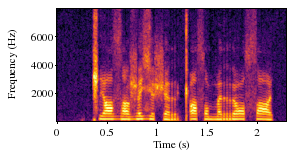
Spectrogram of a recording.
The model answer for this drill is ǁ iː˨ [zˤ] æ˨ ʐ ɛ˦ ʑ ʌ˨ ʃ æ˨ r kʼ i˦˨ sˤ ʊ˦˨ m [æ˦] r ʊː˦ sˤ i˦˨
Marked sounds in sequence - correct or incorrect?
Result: correct, correct

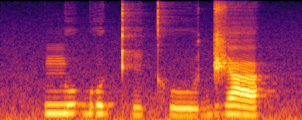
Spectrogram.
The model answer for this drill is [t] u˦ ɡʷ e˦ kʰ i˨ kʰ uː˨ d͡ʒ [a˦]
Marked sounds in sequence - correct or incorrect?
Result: incorrect: n, incorrect: a˦˨

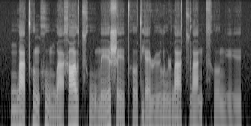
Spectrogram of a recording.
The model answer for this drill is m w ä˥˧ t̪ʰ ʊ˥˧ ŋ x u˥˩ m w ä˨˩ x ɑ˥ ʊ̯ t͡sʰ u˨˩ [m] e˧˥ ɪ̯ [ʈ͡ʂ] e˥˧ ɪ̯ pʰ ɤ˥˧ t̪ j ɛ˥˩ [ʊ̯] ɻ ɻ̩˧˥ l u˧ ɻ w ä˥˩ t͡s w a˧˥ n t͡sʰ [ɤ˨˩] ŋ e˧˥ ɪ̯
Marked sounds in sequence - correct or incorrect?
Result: correct, incorrect: ʂ, incorrect: none, correct

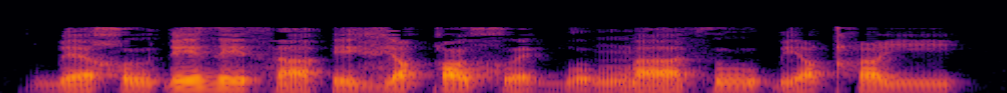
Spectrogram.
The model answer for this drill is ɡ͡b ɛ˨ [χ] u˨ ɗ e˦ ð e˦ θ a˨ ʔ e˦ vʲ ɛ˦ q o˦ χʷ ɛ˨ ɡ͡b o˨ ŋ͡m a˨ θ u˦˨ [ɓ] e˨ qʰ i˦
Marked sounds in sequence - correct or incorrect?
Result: correct, correct

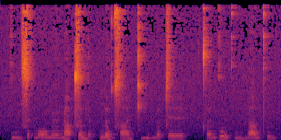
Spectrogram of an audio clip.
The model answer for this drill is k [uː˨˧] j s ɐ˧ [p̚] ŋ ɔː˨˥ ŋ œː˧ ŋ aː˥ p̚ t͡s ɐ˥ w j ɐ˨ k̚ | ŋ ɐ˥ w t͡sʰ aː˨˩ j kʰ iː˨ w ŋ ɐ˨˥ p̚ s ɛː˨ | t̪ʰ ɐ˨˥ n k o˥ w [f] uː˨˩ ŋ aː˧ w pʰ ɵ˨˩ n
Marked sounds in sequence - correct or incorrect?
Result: correct, incorrect: k̚, incorrect: pʰ

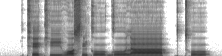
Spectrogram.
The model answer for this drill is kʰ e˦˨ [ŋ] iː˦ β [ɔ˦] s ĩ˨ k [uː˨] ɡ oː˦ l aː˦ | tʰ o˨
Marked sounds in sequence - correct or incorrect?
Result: incorrect: kʰ, correct, incorrect: oː˨

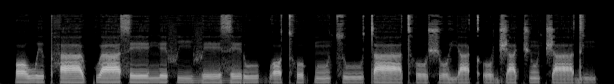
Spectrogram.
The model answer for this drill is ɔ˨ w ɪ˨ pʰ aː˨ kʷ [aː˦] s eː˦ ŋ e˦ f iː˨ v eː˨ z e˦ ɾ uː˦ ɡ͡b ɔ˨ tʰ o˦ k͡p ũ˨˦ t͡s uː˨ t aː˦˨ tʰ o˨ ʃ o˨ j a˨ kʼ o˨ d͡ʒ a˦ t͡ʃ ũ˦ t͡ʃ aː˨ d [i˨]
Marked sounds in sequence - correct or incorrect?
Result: correct, correct

